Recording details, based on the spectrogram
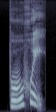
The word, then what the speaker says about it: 不会: 不会. 不会. – That's pronounced with first a rising tone, then a falling tone.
